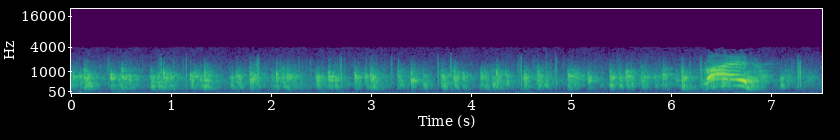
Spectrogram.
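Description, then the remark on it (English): A horse gallops out into the darkness of a forest in a fast, steady rhythm of muffled hoofbeats that stay even throughout, with a brief high cry breaking in near the end. “But Joel pulls roughly at the horse's bridle and, shouting encouragement to her, gallops out into the darkness of the forest.”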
